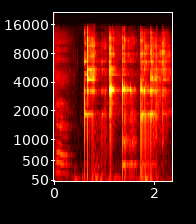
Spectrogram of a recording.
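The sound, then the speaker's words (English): Drinking glasses clink together in a toast several times in quick succession, each tap bright and ringing, fairly loud, after a brief voice at the start. “Let's clink our glasses to that.”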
